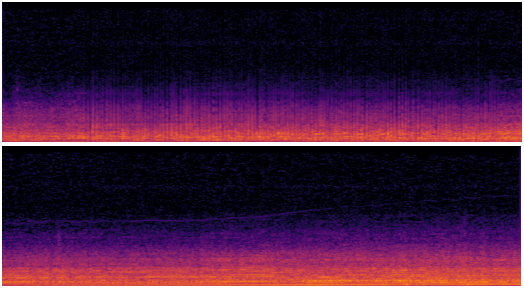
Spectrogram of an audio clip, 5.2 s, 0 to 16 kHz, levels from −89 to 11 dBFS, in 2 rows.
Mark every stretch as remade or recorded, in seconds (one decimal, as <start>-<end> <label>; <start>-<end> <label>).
0.0-0.4 recorded; 0.4-2.5 remade; 2.5-5.2 recorded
